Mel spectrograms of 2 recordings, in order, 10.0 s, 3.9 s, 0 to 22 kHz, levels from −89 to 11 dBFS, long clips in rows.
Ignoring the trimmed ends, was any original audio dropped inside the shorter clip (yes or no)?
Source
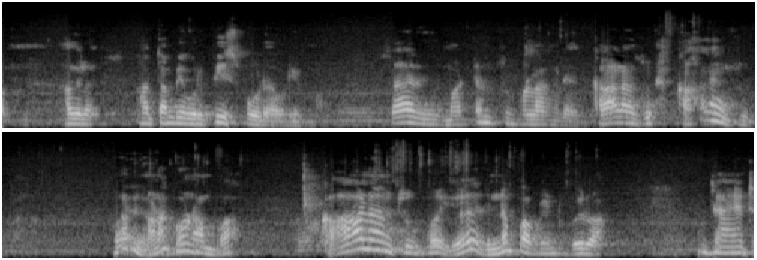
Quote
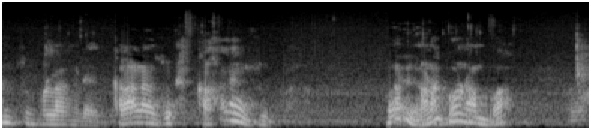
no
